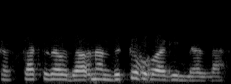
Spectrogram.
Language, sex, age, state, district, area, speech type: Kannada, female, 45-60, Karnataka, Udupi, rural, conversation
